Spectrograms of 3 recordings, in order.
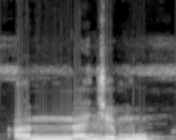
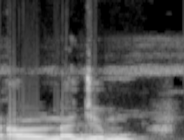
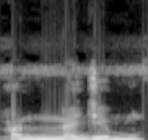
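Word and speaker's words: النَّجْمُ: Contohnya an-najmu, bukan al-najmu, melainkan cara baca yang benar yaitu an-najmu.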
